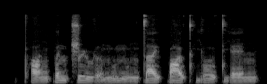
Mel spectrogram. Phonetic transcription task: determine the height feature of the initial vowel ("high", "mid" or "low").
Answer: low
